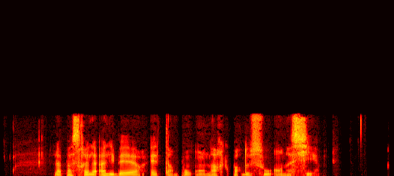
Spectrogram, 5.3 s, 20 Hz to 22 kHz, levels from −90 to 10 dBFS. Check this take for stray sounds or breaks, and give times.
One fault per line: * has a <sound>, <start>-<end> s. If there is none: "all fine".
all fine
